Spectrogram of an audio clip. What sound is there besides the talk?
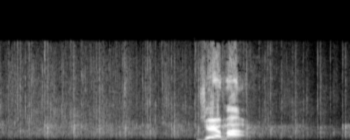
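audience applause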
